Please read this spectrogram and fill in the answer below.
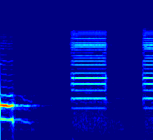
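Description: A woman's Quran recitation ends on a held note that fades out within the first half second. After a pause, an electronic buzzer gives one steady, half-second beep about a second in.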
